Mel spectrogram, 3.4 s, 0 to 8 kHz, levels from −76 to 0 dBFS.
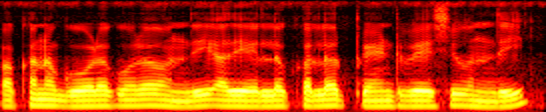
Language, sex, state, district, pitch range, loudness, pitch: Telugu, male, Telangana, Komaram Bheem, 105-115 Hz, -14 LUFS, 110 Hz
